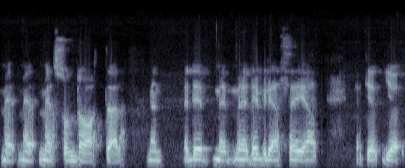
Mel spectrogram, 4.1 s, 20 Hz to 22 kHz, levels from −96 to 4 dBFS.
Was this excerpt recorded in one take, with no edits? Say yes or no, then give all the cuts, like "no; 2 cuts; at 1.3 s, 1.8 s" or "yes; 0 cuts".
no; 1 cut; at 1.5 s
